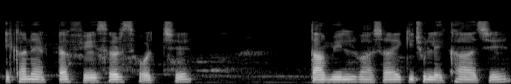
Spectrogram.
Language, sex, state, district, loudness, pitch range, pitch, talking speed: Bengali, male, West Bengal, Dakshin Dinajpur, -21 LUFS, 115-120 Hz, 115 Hz, 115 wpm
